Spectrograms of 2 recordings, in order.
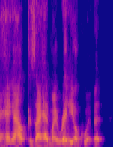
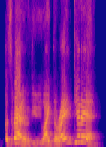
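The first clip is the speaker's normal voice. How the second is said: higher, louder, brusque; gruff offer; 10 semitones higher, 8 dB louder than usual. Retold or imitated. Tommy Lasorda offering a ride in the rain, brusque and loud. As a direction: bark it like a tough old manager. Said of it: "and he says".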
